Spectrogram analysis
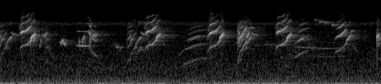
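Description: Plum-headed parakeets give high, sharp, slurred squeaky notes, several bursts overlapping at an uneven pace, with a faint background hiss.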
